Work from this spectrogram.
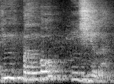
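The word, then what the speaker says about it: Pambu Njila: E um orixá, me perdoe, um inquice chama-se Pambo Injila. Se escreve P-A-M-B-U, Injila, N-J-I-L-L. Para os angolanos e para os congoleses é Impambo Injila.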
